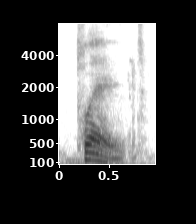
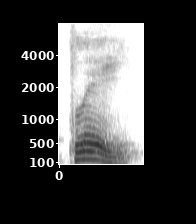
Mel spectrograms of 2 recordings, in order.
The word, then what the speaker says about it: plate: No tiene que sonar play, no es play, es play, play, plate. Suena muy diferente play a play.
